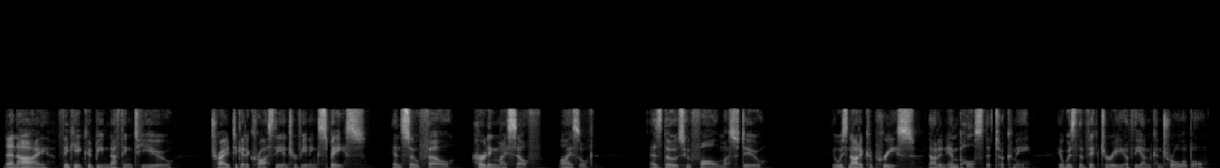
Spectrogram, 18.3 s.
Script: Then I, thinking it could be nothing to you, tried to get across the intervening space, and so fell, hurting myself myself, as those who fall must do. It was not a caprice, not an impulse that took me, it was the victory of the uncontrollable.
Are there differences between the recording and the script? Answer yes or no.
no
